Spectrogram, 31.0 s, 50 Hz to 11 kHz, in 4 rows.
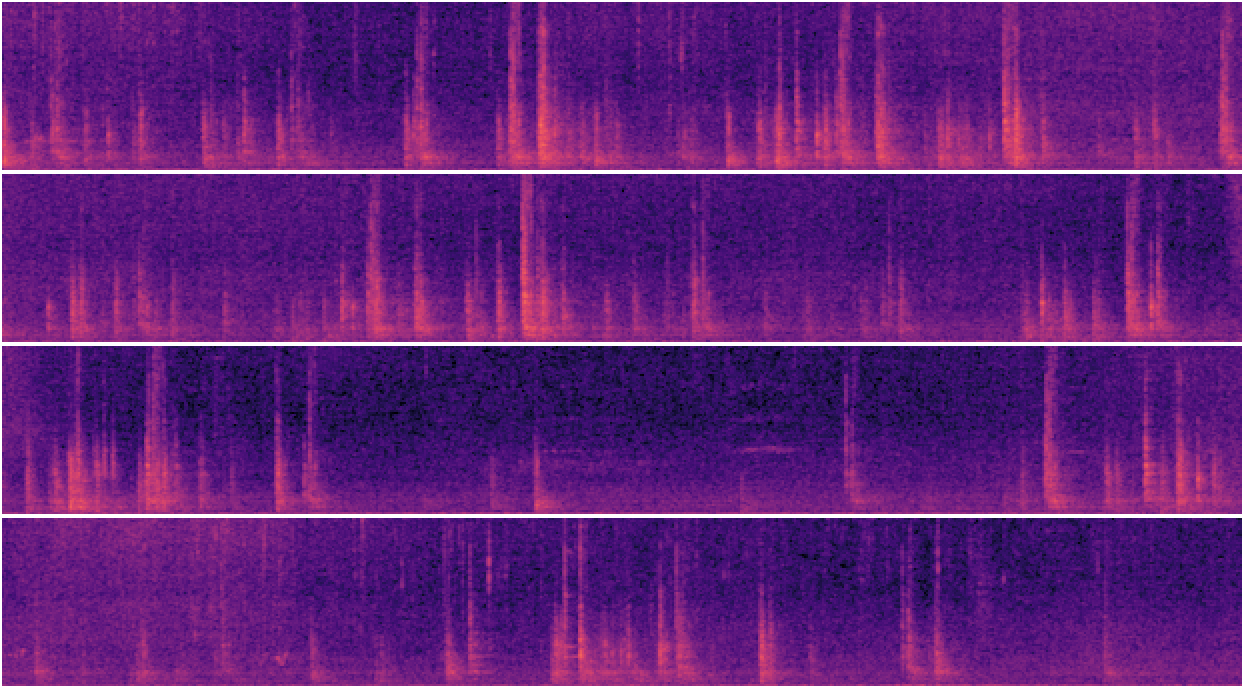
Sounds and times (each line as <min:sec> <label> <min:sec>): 0:00.0 Industrial Rollerdoor Rattling In The Wind 0:31.0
